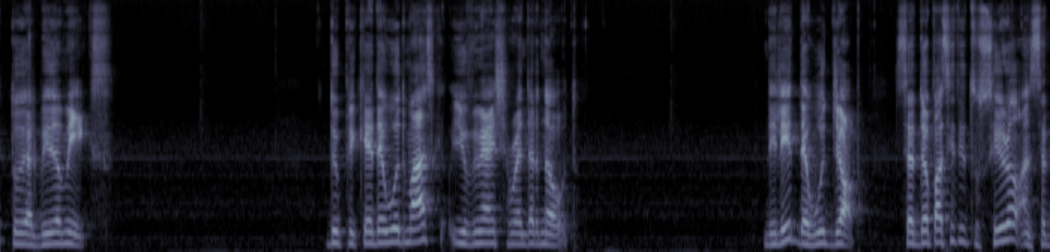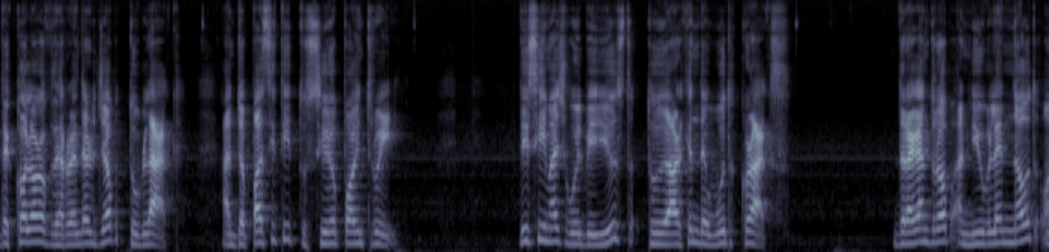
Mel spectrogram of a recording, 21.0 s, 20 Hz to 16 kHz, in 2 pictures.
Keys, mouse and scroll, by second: 1.8 click, 1.8 a, 3.6 click, 4.3 s, 4.4-5.9 drag, 7.1 click, 7.3 click, 8.8 click, 10.2-10.7 drag, 11.5 click, 12.2-12.6 drag, 14.2 click, 15.1 3, 19.9 click.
